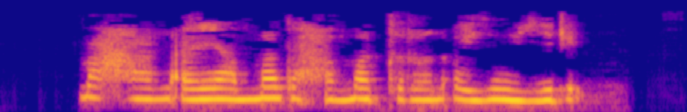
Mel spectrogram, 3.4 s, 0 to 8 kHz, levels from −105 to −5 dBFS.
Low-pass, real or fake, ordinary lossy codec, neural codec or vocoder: 7.2 kHz; fake; MP3, 24 kbps; codec, 16 kHz in and 24 kHz out, 1.1 kbps, FireRedTTS-2 codec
